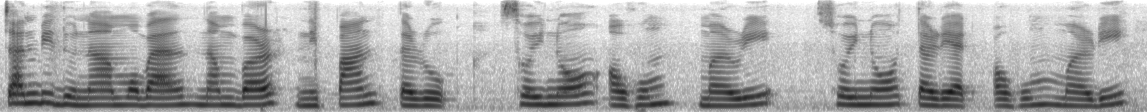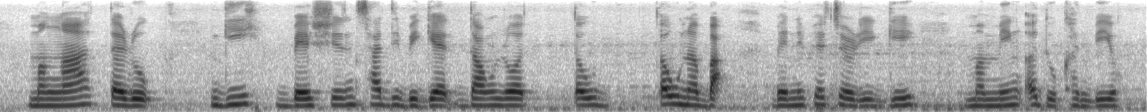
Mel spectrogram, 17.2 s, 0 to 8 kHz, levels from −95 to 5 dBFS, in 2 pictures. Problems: none marked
